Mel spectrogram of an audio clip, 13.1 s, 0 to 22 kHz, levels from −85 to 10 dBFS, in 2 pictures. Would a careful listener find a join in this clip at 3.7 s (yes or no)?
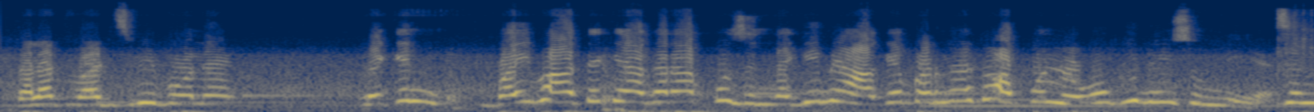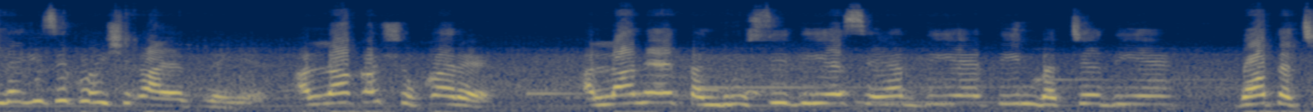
no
